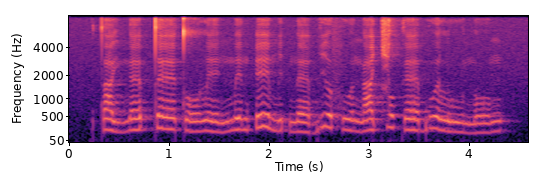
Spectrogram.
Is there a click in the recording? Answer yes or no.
no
